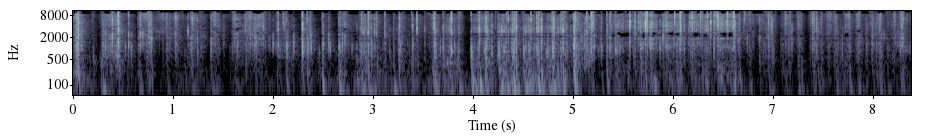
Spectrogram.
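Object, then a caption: Pocket tissue pack in thin plastic wrap. A full pocket pack of paper tissues wrapped in thin plastic is gripped and crinkled fast by fingertips. The result is a dense, continuous run of bright, crackly plastic rustling with many quick overlapping crunches and almost no low end.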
